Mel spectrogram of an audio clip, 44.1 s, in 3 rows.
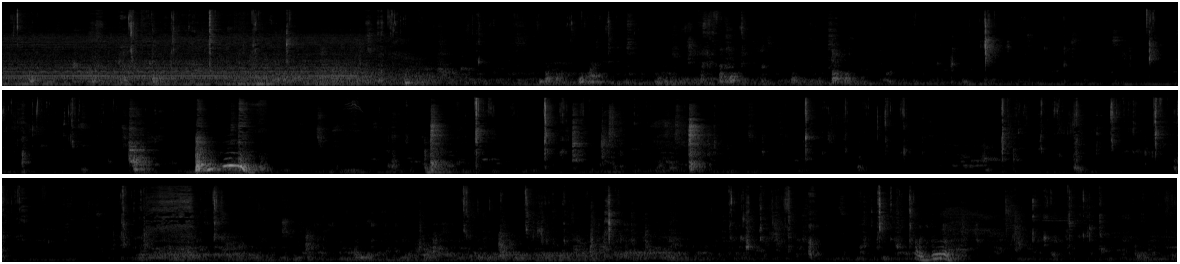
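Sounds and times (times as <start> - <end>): wet chewing and lip-smacking: 5.8 - 16.9, 18.4 - 44.0
slurping noodles: 31.0 - 32.5.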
